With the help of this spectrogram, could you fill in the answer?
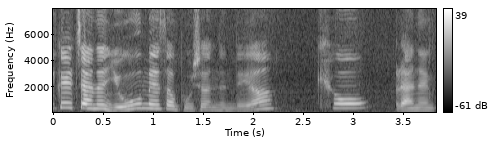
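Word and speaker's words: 今日: 쿄라는 글자고요. 다음 글자는 우자죠. 한 번에 합쳐서 쿄으라고 읽지 않고 쿄를 뒤로 길게 끌고 갑니다.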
